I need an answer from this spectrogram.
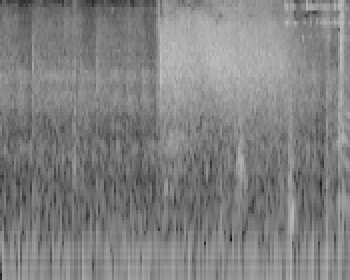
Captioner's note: electric shock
